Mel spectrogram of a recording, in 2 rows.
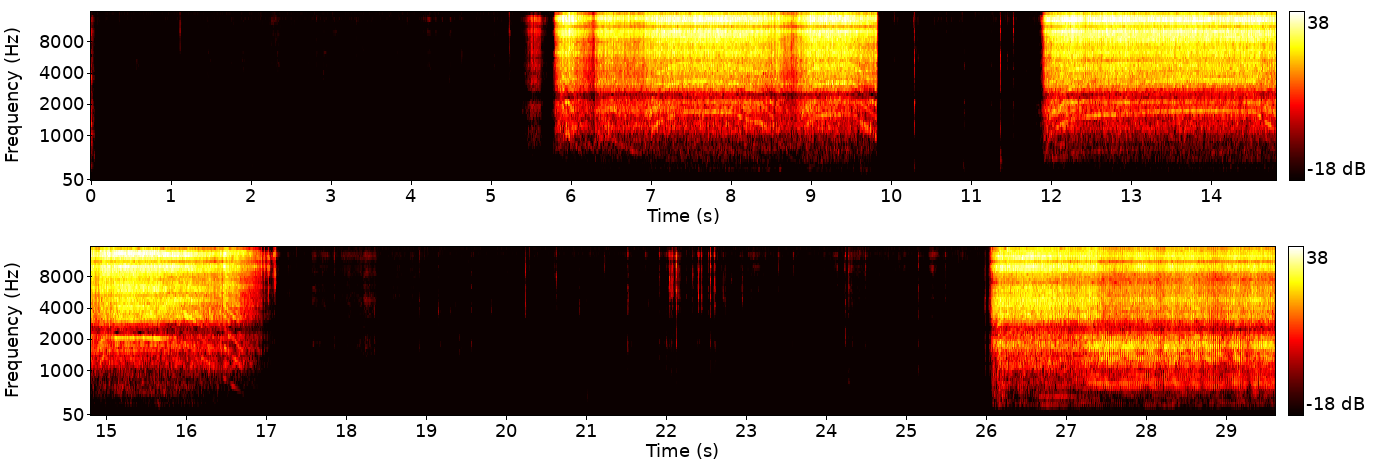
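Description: Electric drill boring a hole through 3/8-inch plywood in two steady runs of about four and five seconds. Near the end a jigsaw starts and runs steadily, its blade set in the drilled hole.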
